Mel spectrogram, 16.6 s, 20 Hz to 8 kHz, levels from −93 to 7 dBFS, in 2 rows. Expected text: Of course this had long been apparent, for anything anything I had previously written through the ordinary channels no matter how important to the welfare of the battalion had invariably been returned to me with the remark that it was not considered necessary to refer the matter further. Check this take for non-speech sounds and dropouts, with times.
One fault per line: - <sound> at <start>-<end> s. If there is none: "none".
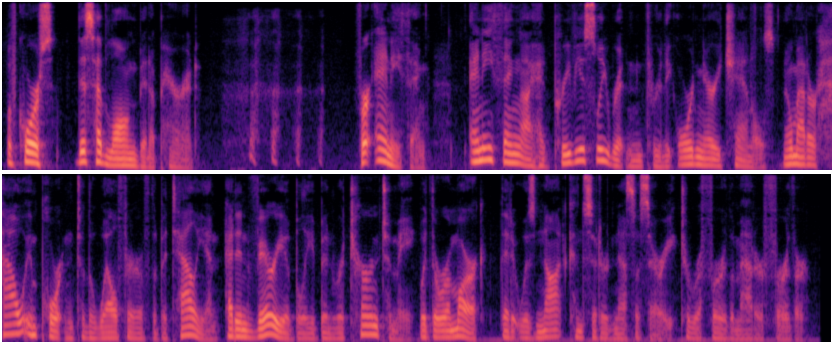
- laugh at 2.2-3.3 s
